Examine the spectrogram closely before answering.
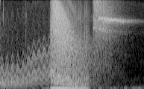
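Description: A magical whoosh sweeps upward and fades.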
